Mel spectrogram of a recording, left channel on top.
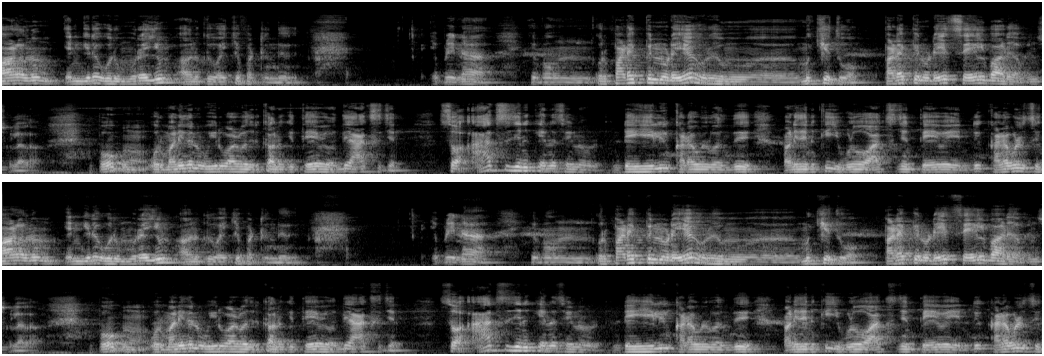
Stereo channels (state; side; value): normal; both; correlation 0.52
